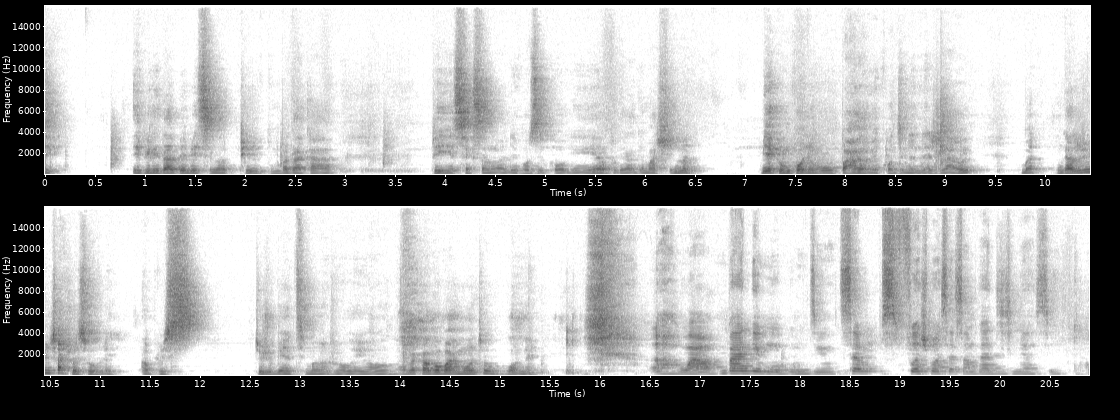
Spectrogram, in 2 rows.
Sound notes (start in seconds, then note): 14.0 giggles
